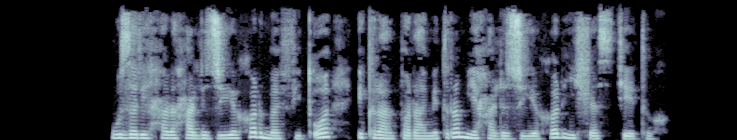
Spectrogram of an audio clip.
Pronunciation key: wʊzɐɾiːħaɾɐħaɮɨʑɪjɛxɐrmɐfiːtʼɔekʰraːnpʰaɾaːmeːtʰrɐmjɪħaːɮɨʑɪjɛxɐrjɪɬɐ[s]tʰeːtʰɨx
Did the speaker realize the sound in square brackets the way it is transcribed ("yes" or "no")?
yes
